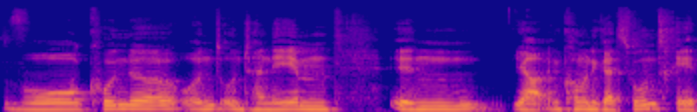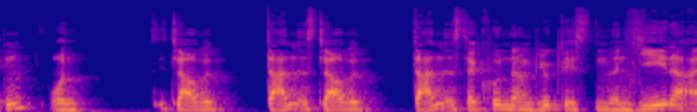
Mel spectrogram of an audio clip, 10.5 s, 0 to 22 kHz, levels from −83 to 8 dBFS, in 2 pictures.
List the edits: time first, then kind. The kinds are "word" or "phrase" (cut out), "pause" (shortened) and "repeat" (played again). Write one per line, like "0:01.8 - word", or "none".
0:07.6 - repeat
